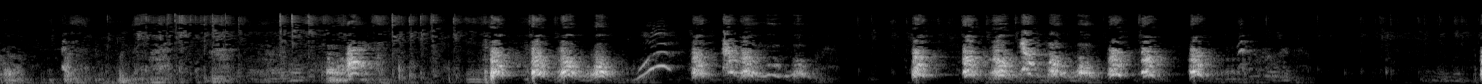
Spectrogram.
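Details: Two Staffordshire Bull Terrier puppy sisters give sharp, high, yappy barks in quick irregular bursts while a person tells them to stop barking.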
